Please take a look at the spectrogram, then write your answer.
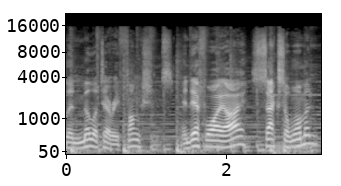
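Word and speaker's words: Sacsayhuamán: military functions and FYI sax of woman is the pronunciation we were given for this site number six lost pyramids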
